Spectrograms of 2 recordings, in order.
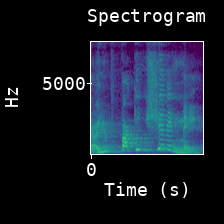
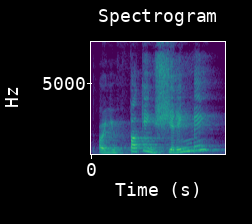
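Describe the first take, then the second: First: High, punching fucking hard; exaggerated disbelief. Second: Rising disbelief, said straight; first exasperated take. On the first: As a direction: lean on "fucking" and drop the tune at the end. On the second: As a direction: blurt it out once, rising at the end. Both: Shown as a demonstration. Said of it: "but I have to here".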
